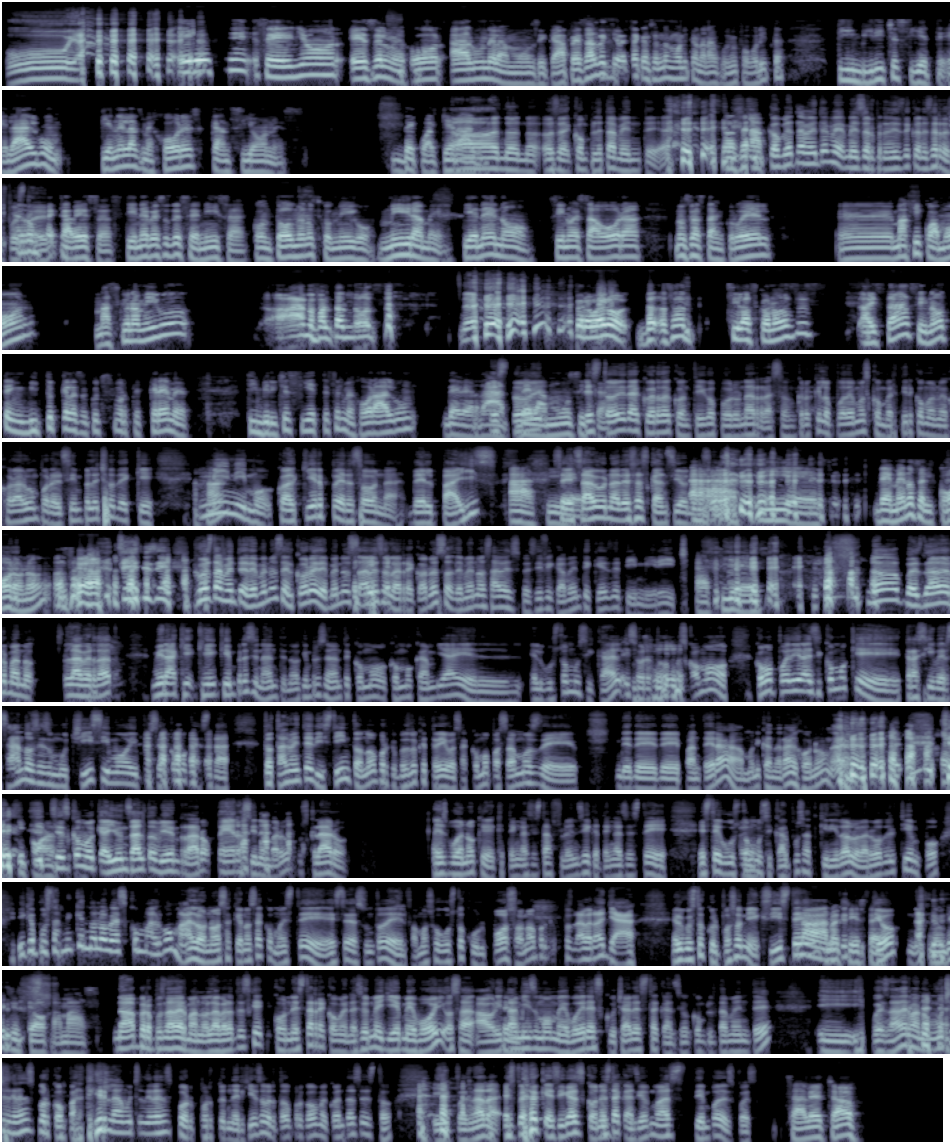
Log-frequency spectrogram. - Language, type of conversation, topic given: Spanish, podcast, ¿Cuál es tu canción favorita de todos los tiempos?
- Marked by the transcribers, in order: laugh; laugh; laugh; other noise; laugh; laugh; laugh; background speech; "tergiversándose" said as "trasgiversándose"; laugh; laugh; laughing while speaking: "Sí"; laugh; other background noise; laugh; laugh; laughing while speaking: "compartirla"; laugh; laugh; laughing while speaking: "espero"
